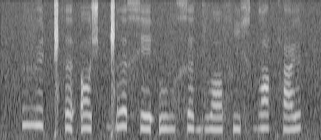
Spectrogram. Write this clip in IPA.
vʏ˥˧ǁʰə˨ʔɔ˨ʃɡ͡ǁə˥˧ xe˨˥ʔu˨vxə˥˧ɡvɔ˨ fi˨xɡɔ˥˧qʰʏ˨˥

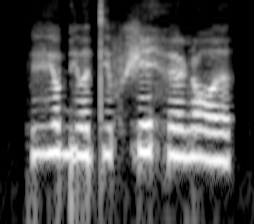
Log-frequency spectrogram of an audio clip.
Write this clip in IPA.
vʲɔ bʲoə̯tʲofʃe høə̯ɳɔə̯

